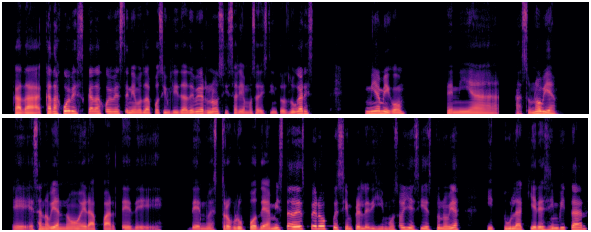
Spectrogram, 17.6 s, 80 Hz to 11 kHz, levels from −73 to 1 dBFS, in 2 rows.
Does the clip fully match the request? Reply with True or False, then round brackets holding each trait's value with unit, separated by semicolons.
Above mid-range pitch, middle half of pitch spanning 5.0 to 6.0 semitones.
False (140 Hz; 5.3 semitones)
